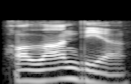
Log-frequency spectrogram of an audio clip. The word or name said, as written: Hollandia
